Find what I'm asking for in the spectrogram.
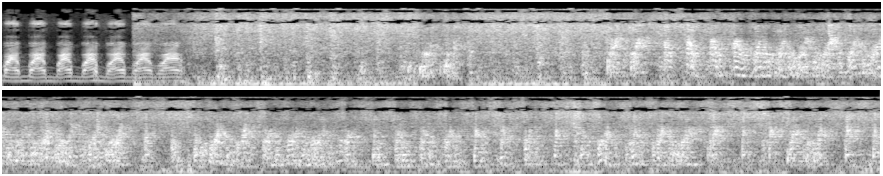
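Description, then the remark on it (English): A long, loud rumbling fart from a man in a fart video kicks in after a brief moment and keeps going for about eight seconds, deep and rattling with a steady sputtering texture and no talking. “He sounds like a goddamn unbalanced washing machine there.”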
